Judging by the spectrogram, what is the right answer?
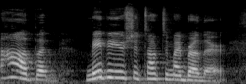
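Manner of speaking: put-on thick French accent. Retelling what a man in the room said to her, in a thick French accent. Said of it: "In a very thick French accent".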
